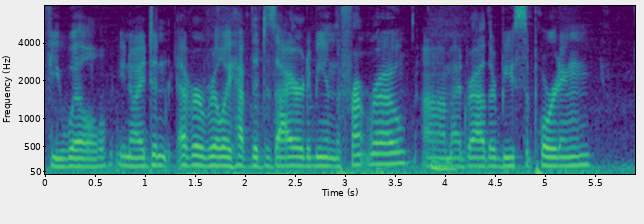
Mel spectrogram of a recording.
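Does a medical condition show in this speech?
No.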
